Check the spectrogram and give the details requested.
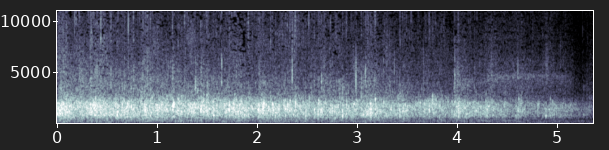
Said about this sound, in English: Let's give them a round of applause one more time as you guys find your seat.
